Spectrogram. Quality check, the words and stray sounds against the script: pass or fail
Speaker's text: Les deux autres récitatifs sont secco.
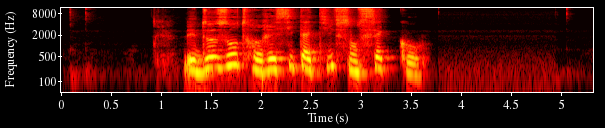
pass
